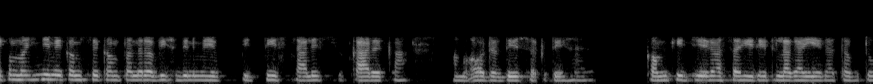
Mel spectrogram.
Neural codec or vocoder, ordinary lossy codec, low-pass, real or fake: none; Opus, 32 kbps; 3.6 kHz; real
